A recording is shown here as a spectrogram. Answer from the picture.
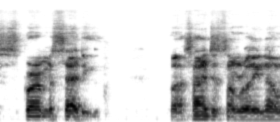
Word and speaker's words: spermaceti: material in their heads it is called spermaceti you say it like this sperm acety but scientists don't really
